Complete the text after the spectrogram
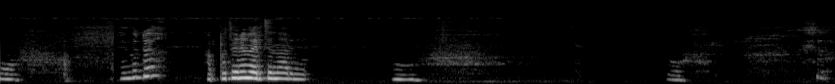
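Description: A second young woman answers calmly.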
